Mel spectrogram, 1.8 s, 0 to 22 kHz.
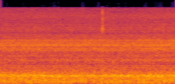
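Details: Chinese all-in-one 8000 W diesel heater with 5-litre tank, newly installed in an expedite van, at full output: steady even blower roar and low combustion hum, no surging or popping; probably exhaust around 210 °C, running normally.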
